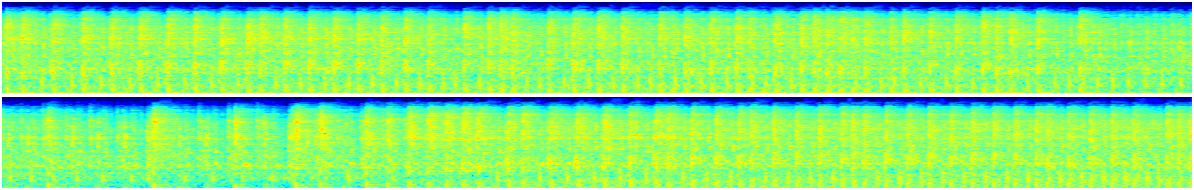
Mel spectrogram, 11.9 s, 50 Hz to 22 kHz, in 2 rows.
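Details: Gravely C10A repowered with a 418cc Yanmar-clone single-cylinder diesel with a big muffler, just after its first start: loud, steady thumping at an even idle with no misses or knocks; healthy, just noisy.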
